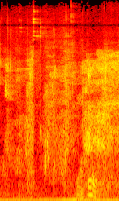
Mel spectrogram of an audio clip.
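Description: A short whimpering, whining vocal sound with a wavering pitch, starting near the end, over faint room hum.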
